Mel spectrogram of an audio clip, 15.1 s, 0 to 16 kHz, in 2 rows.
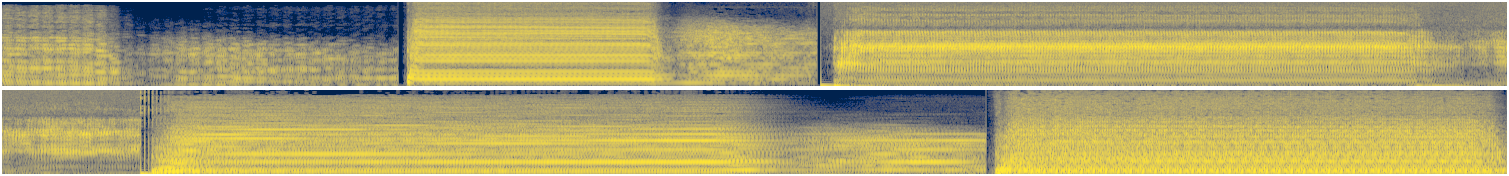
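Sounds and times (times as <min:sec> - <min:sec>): cruise ship horn blasts: 0:02.0 - 0:08.3.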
